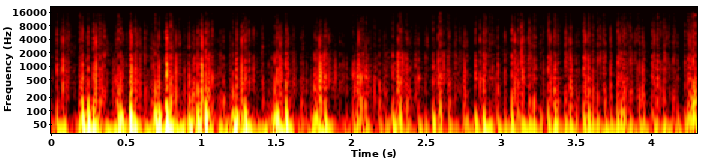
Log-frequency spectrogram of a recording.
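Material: Plastic.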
